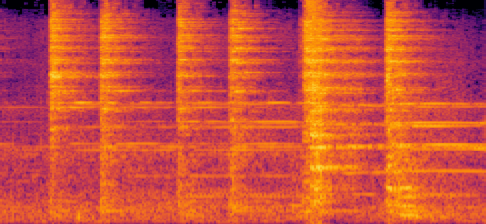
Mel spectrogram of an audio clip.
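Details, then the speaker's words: ProForm HIIT Trainer after a period of use: repeated metallic scraping strikes ringing like a bell each pedal stroke, flywheel rubbing its casing; second time repaired. "what happens is that after a period of use when you pedal on it it starts to do this it's this noise"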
